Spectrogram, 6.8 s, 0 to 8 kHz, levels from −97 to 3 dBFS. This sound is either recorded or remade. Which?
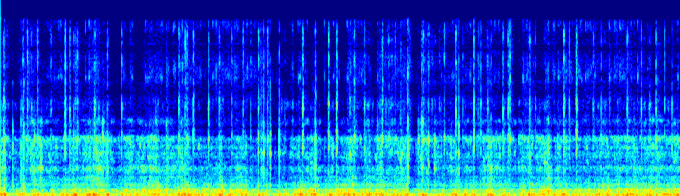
remade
